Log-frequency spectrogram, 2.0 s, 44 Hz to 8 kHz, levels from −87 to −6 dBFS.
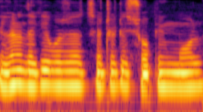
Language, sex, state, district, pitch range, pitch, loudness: Bengali, male, West Bengal, Jhargram, 140-145 Hz, 140 Hz, -16 LUFS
